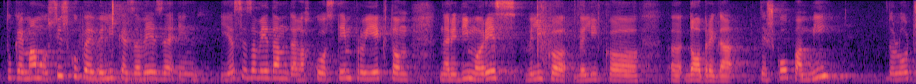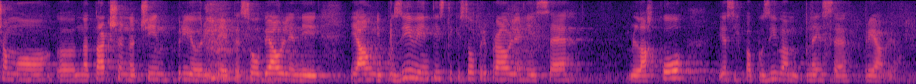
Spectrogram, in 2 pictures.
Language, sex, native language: Slovenian, female, Slovenian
